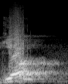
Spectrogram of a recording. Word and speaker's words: ज्ञ: ये जो अक्षर है दोस्तों इसका हम हिंदी में उच्चारण करते हैं ज्ञ। मराठी में इसका उच्चारण किया जाता है न्य और संस्कृत में इसका सही उच्चारण होता है।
